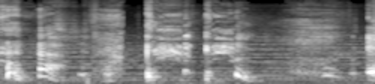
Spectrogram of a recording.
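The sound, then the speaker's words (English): A person coughs repeatedly in a harsh fit of several bursts, with brief gasping pauses between them and no other sounds. “Aren't we supposed to have cough buttons or something?”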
